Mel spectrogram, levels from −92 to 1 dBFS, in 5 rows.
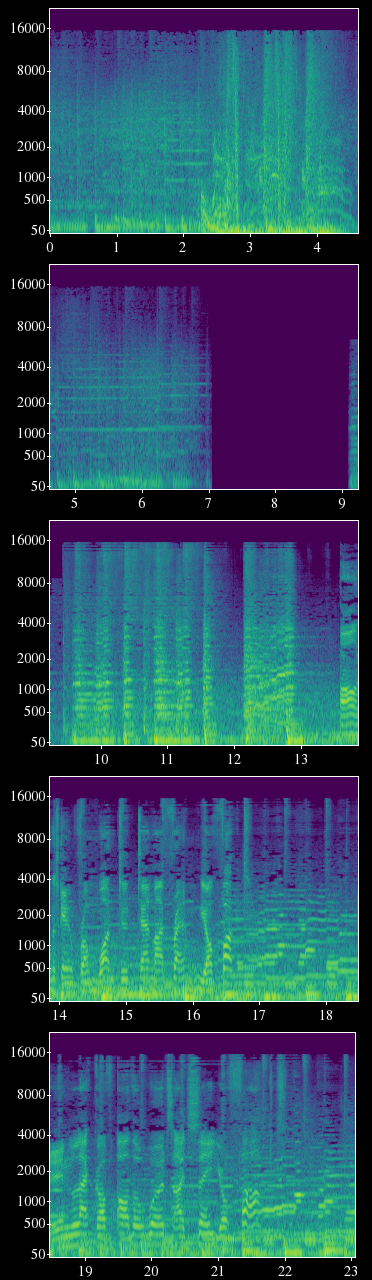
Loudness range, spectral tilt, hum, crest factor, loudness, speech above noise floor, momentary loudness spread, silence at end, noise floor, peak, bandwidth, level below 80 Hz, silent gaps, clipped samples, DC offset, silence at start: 14 LU; -5 dB/octave; none; 16 dB; -18 LUFS; 24 dB; 16 LU; 0 s; -41 dBFS; -2 dBFS; 16 kHz; -24 dBFS; 7.06-9.09 s; under 0.1%; under 0.1%; 0 s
